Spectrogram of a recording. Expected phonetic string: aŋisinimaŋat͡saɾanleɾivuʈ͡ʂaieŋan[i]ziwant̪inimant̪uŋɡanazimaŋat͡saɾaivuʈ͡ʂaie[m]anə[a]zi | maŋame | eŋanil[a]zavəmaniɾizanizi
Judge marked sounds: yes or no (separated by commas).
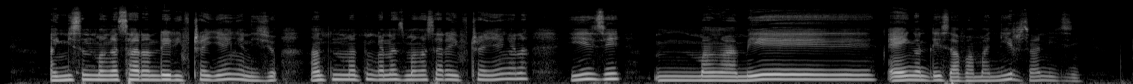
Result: yes, no, no, no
